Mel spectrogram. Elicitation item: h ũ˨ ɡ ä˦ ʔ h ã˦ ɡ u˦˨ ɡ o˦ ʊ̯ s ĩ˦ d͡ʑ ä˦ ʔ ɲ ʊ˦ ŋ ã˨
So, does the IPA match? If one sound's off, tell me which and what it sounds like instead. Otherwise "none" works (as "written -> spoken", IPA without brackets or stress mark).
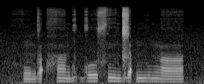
ʊ˦ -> u˦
